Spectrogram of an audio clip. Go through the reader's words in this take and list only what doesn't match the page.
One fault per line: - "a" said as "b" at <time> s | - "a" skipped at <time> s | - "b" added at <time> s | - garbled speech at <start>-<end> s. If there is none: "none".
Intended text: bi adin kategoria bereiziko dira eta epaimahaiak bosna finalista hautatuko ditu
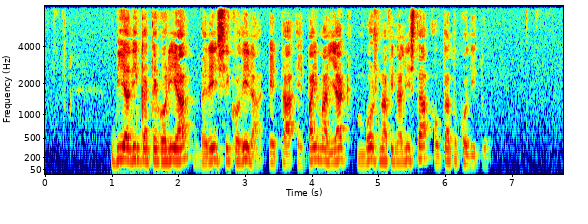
none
